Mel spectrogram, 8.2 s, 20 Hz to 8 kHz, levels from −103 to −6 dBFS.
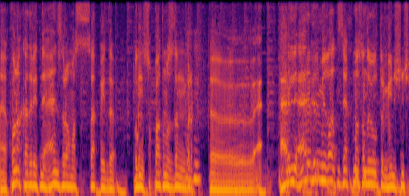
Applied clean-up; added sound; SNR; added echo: none; none; none; none.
